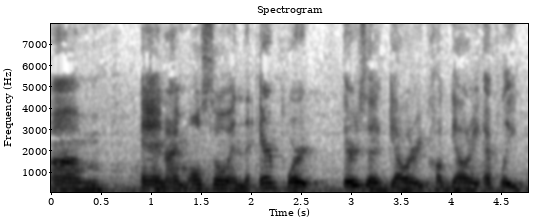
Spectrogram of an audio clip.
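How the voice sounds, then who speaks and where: In an American accent, a woman speaks with monotone, flat intonation against audible room echo. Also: medium pitch for a woman, fairly quick pace. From Nebraska, Grand Island. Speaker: photographer, small business owner. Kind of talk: casual interview. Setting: live stream.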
